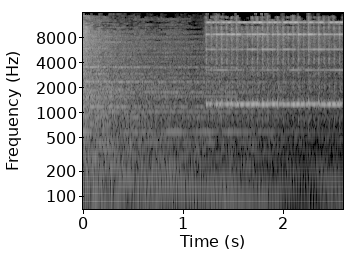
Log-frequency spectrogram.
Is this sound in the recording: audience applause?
no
